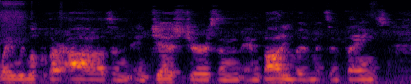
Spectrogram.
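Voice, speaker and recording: Speaking at a very fast pace, a man has a Southern US accent. Noticeable background noise can be heard. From US South. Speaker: podcast host. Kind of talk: interview conversation. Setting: live online video interview.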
